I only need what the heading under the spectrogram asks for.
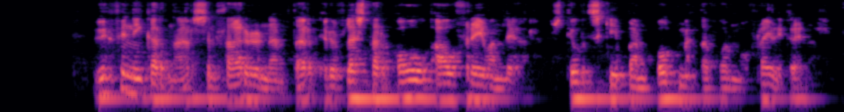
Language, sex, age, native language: Icelandic, male, 30-39, Icelandic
